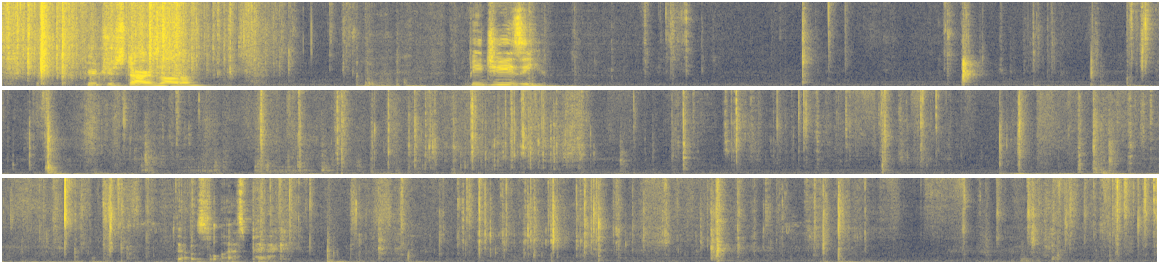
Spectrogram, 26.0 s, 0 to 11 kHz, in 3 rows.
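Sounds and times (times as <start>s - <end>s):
cards and wrappers rustling: 0.0s - 2.6s, 4.8s - 5.3s, 7.7s - 16.4s, 17.0s - 26.0s.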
